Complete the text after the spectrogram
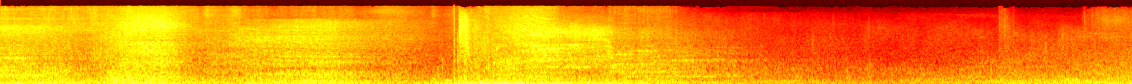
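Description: A deep rumbling blast booms and swirls.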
